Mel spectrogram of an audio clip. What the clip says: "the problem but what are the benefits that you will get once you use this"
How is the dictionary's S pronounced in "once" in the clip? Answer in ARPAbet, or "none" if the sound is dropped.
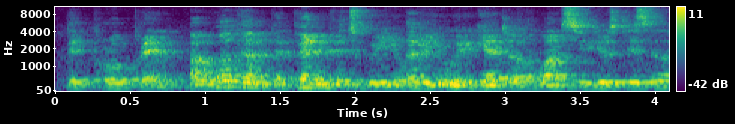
S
